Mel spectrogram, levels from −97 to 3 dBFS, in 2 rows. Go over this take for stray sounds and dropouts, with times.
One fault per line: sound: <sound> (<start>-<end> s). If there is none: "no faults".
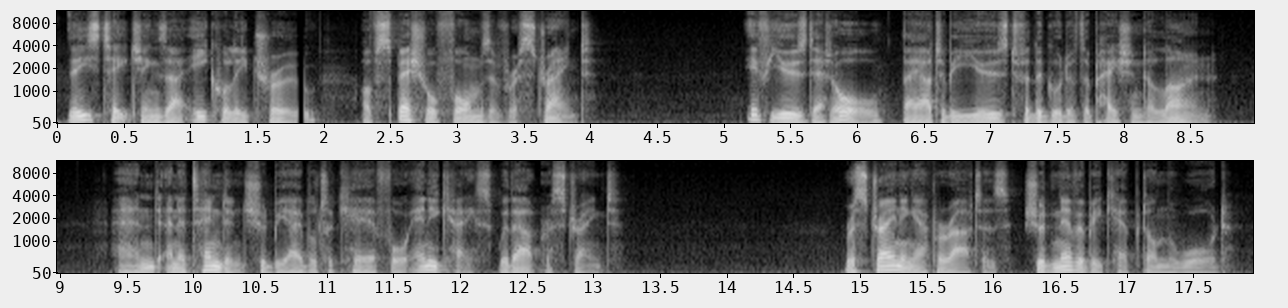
sound: dropout (1.8-1.9 s)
